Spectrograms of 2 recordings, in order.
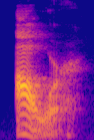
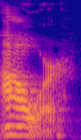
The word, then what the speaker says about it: hour: Look at these two words: hat, hour. Both of them start with the consonant "h" but "a hat", "an hour" because the h in hour is silent and so the word begins with a vowel sound "ou".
